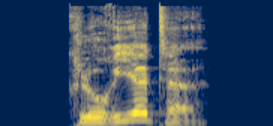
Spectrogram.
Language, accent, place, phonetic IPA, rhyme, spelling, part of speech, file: German, Germany, Berlin, [kloˈʁiːɐ̯tə], -iːɐ̯tə, chlorierte, adjective / verb, De-chlorierte.ogg
- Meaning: inflection of chloriert: 1. strong/mixed nominative/accusative feminine singular 2. strong nominative/accusative plural 3. weak nominative all-gender singular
